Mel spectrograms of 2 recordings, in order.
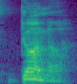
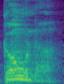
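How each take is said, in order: First: "gonna" short and loose as kʌnə; correct gonna. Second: "gonna" slow with a long go-oh vowel, ɡoʊnə; wrong gonna. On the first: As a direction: say "gonna" quick with an uh sound. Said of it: "It's gonna". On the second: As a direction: stretch "gonna" out slowly with a full O. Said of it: "It's not gonna". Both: Shown as a demonstration.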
